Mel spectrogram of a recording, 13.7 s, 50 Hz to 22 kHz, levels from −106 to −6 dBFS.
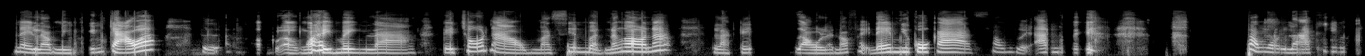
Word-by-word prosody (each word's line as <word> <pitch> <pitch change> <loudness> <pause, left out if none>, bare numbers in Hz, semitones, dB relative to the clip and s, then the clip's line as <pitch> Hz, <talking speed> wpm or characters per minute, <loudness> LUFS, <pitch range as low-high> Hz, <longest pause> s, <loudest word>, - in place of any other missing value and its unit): này 260 -6 -6
là 210 -2 -2
mình 200 -1 -10
khuyến 250 +5 -11
cáo 220 -5 +7
á, 355 - +9 0.5
là - - -10 0.4
ở 415 - -13 0.2
ở 200 -3 -3
ngoài 215 +2 +6
mình 220 0 -1
là 205 -1 -6 0.3
cái 225 - -4
chỗ 300 +2 0
nào 210 - -3
mà 205 0 -13
xiên 265 +5 -11
bẩn 240 -7 -6
nó 215 +4 -7
ngon 285 -1 +6
á, 360 +5 0 0.4
là 210 -3 -11
cái 225 0 -12 0.4
dầu 200 -2 -3
là 195 +1 -11
nó 220 +3 -11
phải - - -12
đen 255 +4 -1
như 265 0 -3
coca, 255 -3 +3 0.2
xong 260 -2 -18
rồi 230 - -17
ăn 240 +1 -4 0.2
với 220 - -14
cái - - -2 1.5
xong 280 -1 0
rồi 240 -3 -9
là 215 -1 -3
khi 285 -2 -20
mà 265 -1 -26
230 Hz, 175 wpm, -22 LUFS, 210-265 Hz, 1.5 s, á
